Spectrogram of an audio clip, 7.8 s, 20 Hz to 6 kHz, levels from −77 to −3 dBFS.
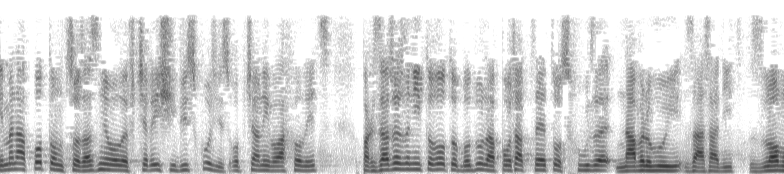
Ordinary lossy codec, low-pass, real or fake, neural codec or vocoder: MP3, 24 kbps; 5.4 kHz; fake; codec, 24 kHz, 0.9 kbps, WavTokenizer, large speech release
